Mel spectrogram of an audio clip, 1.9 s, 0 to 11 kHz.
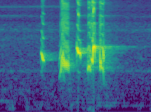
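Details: Decoy red-whiskered bulbul calling to draw in wild birds, 23/07/64: a brief opening chirp followed by a quick, bubbly string of whistled notes that rise and fall, finishing in a thin drawn-out whistle.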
